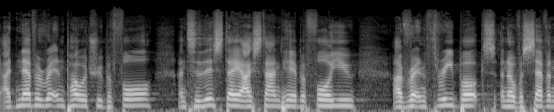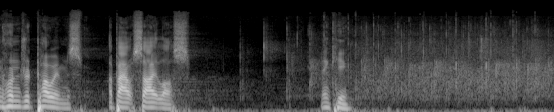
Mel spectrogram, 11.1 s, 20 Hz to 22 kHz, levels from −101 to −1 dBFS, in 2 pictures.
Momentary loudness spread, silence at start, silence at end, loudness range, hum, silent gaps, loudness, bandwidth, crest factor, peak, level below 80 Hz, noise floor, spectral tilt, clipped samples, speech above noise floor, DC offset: 22 LU; 0 s; 0 s; 15 LU; none; none; -27 LUFS; 15.5 kHz; 20 dB; -8 dBFS; -44 dBFS; -60 dBFS; -5 dB/octave; under 0.1%; 33 dB; under 0.1%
